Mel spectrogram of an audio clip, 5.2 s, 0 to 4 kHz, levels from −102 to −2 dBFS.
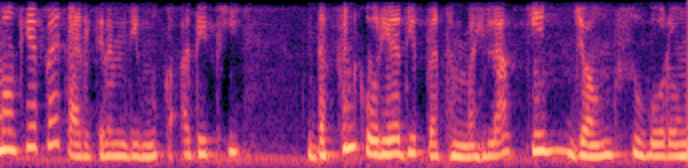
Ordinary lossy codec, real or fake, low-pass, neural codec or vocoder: Opus, 24 kbps; fake; 3.6 kHz; codec, 44.1 kHz, 7.8 kbps, DAC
